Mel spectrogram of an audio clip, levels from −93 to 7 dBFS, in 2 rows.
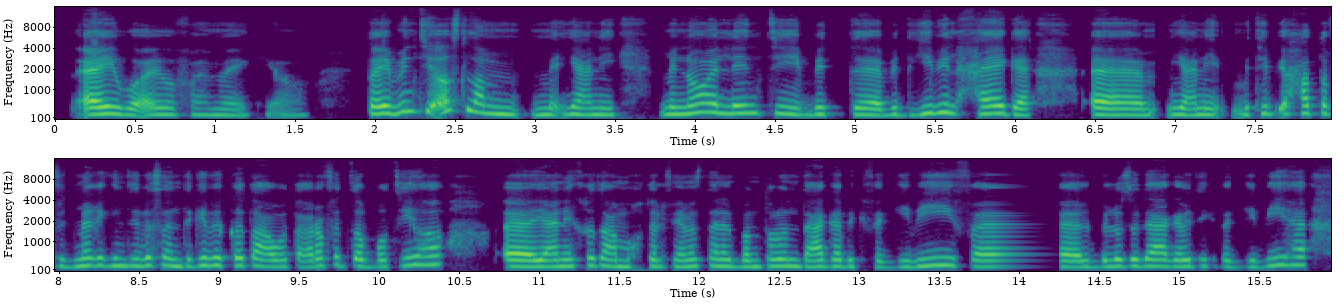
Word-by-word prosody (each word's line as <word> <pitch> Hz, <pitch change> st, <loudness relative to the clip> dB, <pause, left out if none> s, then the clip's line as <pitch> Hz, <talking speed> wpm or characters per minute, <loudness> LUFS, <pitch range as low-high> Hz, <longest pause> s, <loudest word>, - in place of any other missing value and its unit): أيوه، 215 Hz, -3 st, +7 dB
أيوه، 210 Hz, 0 st, 0 dB
فاهماكِ 195 Hz, -1 st, -8 dB
آه. 195 Hz, -2 st, -15 dB, 0.4 s
طيب 240 Hz, +2 st, +6 dB
أنتِ 315 Hz, +1 st, -2 dB
أصلًا 270 Hz, -, +2 dB
م 205 Hz, 0 st, -2 dB
يعني 205 Hz, -1 st, -1 dB, 0.2 s
من 220 Hz, -, -2 dB
النوع 250 Hz, +6 st, +3 dB
اللي 245 Hz, -1 st, +3 dB
أنتِ 255 Hz, -1 st, -4 dB
بت 220 Hz, 0 st, -2 dB
بتجيبي 205 Hz, +5 st, +1 dB
الحاجة 230 Hz, -4 st, +1 dB, 0.4 s
آآ، 195 Hz, -1 st, +4 dB
يعني 205 Hz, -1 st, -1 dB
بتبقي 225 Hz, +2 st, -3 dB
حاطّة 245 Hz, 0 st, -2 dB
في 215 Hz, -, -8 dB
دماغِك 235 Hz, +3 st, -1 dB
أنتِ 230 Hz, -1 st, -2 dB
مثلًا 235 Hz, -1 st, -1 dB
تجيبي 245 Hz, +3 st, 0 dB
قطعة 240 Hz, -3 st, 0 dB
وتعرفي 210 Hz, +4 st, -4 dB
تضبّطيها، 225 Hz, +5 st, -2 dB, 0.4 s
آآ، 210 Hz, -1 st, +9 dB
يعني 210 Hz, +1 st, +3 dB
قِطع 225 Hz, -1 st, -2 dB
مختلفة 210 Hz, 0 st, -5 dB
يعني 205 Hz, +1 st, -1 dB
مثلًا 220 Hz, 0 st, -2 dB
البنطلون 215 Hz, +1 st, -1 dB
ده 205 Hz, -, -2 dB
عجبِك 210 Hz, 0 st, -1 dB
فتجيبيه 205 Hz, +6 st, -4 dB
فالبلوزة 200 Hz, 0 st, -2 dB
دي 225 Hz, -, 0 dB
عجبِتِك 215 Hz, 0 st, -1 dB
فتجيبيها 225 Hz, +7 st, -5 dB
215 Hz, 160 wpm, -23 LUFS, 205-235 Hz, 0.4 s, آآ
